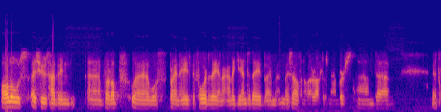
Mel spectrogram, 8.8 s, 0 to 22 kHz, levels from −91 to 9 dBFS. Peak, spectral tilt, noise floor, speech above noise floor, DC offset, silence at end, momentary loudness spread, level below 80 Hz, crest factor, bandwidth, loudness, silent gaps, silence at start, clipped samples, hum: -4 dBFS; -7 dB/octave; -48 dBFS; 24 dB; under 0.1%; 0 s; 15 LU; -70 dBFS; 20 dB; 5.8 kHz; -25 LUFS; none; 0.05 s; under 0.1%; none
